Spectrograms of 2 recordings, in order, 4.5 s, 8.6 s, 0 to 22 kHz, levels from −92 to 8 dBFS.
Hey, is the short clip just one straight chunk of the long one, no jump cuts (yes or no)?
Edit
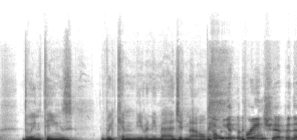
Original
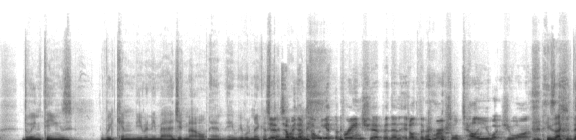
no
